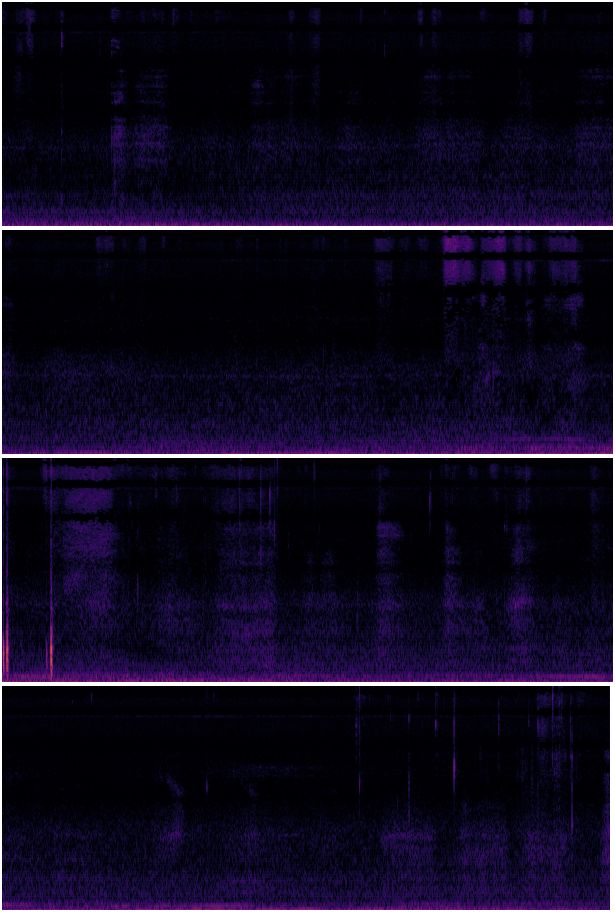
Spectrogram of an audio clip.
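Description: Steady low rumble of a car idling, heard inside its cabin. Two sharp clicks about halfway through.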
